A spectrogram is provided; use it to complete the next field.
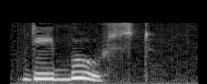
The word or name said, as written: deboost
